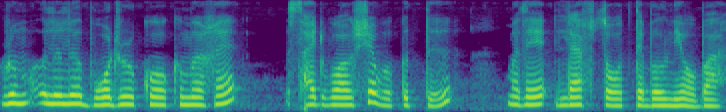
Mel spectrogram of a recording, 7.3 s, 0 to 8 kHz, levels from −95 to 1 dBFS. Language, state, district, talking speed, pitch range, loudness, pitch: Chakhesang, Nagaland, Dimapur, 125 wpm, 190-225 Hz, -14 LUFS, 205 Hz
